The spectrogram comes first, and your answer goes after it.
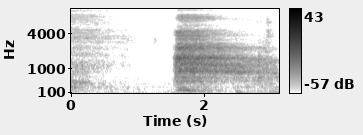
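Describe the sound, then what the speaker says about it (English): A person draws one deep breath in, a quiet faint inhale near the start followed by a loud, airy rushing intake up close that slowly trails off. "taking a deep breath"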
